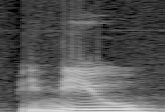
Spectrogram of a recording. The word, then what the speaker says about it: pneu: Olha, o pneu é monossílabo? Sim, pessoal, você não pode separar assim, né? Pneu. Tá doido? Não existe sílaba sem vogal, então o P não pode ficar sozinho na sílaba.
